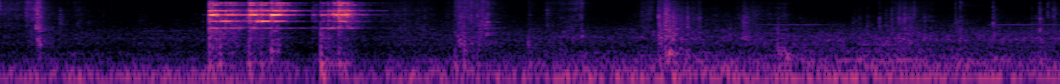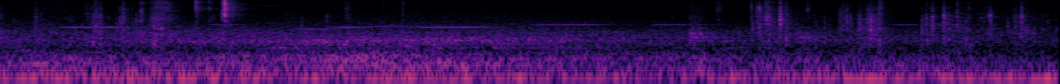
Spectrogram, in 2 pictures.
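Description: Parts being unpacked by hand: plastic bags and cardboard rustling and knocking, with a loud, high-pitched squeal lasting under a second about a second in.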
